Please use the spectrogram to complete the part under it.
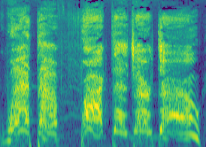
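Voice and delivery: very high, drawn-out mock yell; retold yelling. Retelling a yell heard from the office, high mock yelling. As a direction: stretch it out in a high imitated holler. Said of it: "I hear yelling coming from".

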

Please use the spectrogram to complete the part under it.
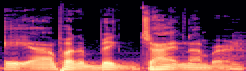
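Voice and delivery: slow, low, drawn-out delivery; slow and heavy, trailing downward; slow talking. Real, not acted. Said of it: "you talking kinda slow".

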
